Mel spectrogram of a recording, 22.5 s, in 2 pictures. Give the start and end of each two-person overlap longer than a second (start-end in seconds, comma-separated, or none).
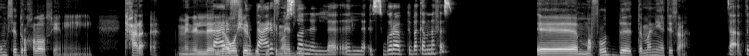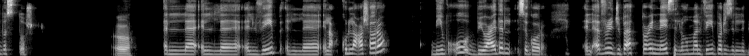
3.1-4.6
